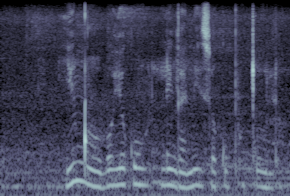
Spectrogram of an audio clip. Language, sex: Xhosa, female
